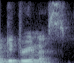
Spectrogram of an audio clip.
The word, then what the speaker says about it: Gedrimas: The problem is that he made MASS at the end of the pronouncer all in caps. So in my world, it would be Gedrimas. See what I'm saying? The emphasis on the.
